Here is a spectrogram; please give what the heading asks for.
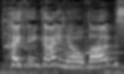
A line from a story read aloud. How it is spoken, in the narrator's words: he chuckled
